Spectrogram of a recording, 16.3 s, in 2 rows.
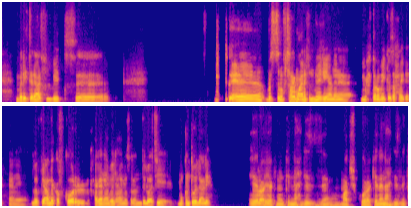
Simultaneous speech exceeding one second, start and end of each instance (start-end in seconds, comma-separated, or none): none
